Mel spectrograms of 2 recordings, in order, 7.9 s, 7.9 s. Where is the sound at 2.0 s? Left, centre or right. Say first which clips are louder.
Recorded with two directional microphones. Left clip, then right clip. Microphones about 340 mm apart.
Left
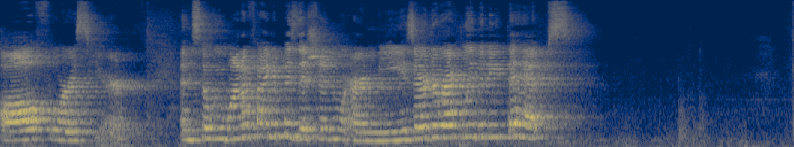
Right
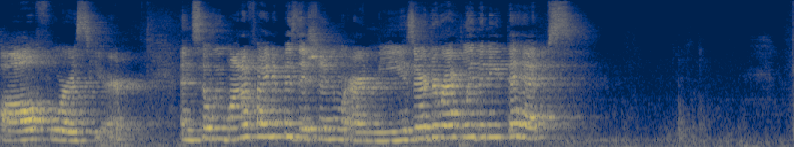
Right 2 dB; centre.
